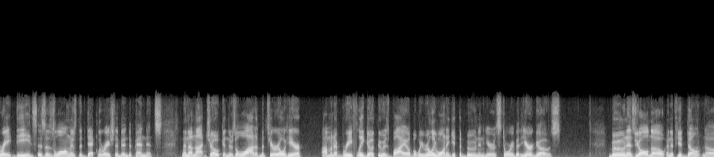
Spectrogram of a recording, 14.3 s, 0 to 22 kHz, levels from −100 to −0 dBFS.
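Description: At 6.21 s the real room background drops out for about 220 ms and a smooth, featureless hiss sits in its place, about 3 dB quieter, and the same thing happens again at 11.41 s for about 140 ms. That's comfort noise in place of the background, likely from Opus DTX: the sender goes quiet in pauses and the receiver fakes a bed of noise, so the faint texture of the room, about 43 dB below the loudest parts, briefly turns flat.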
